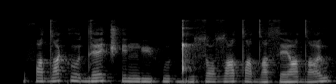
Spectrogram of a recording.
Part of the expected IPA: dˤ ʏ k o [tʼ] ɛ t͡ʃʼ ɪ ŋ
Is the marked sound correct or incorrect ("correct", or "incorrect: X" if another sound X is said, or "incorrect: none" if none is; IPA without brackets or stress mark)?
incorrect: d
